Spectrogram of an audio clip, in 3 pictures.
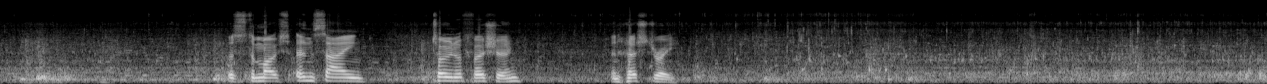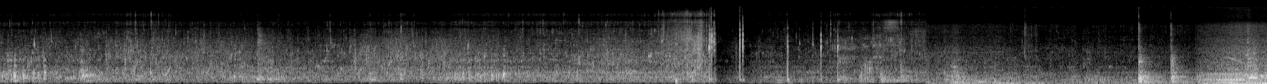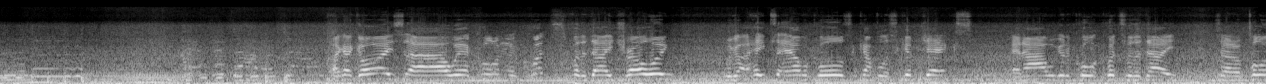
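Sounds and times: outboard engine humming: 0:00.0 - 0:38.0
water rushing past hull: 0:00.0 - 0:38.0
water sloshing against boat: 0:00.0 - 0:38.0.

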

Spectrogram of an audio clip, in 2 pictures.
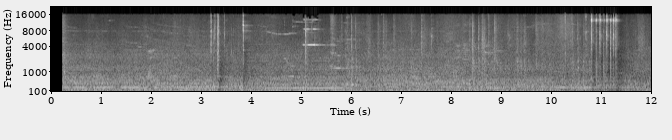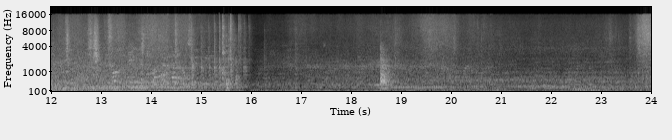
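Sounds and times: railway station low hum: 0:00.2 - 0:24.0.

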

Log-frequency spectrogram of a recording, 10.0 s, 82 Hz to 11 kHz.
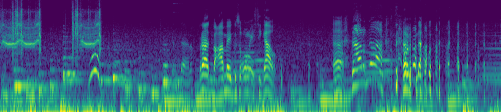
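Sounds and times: camera shutter clicks: 0:00.0 - 0:02.1
background music: 0:00.0 - 0:10.0.

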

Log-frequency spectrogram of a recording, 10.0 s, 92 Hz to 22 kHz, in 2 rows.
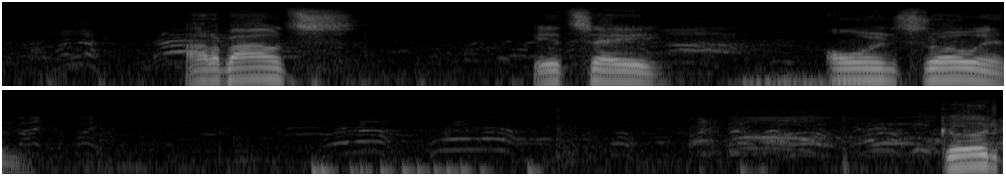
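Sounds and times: distant shouting voices: 0:05.1 - 0:10.0.

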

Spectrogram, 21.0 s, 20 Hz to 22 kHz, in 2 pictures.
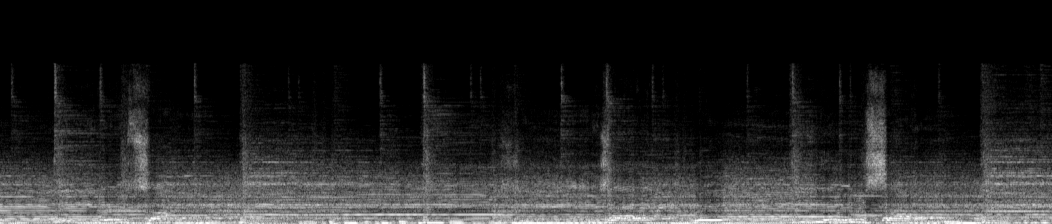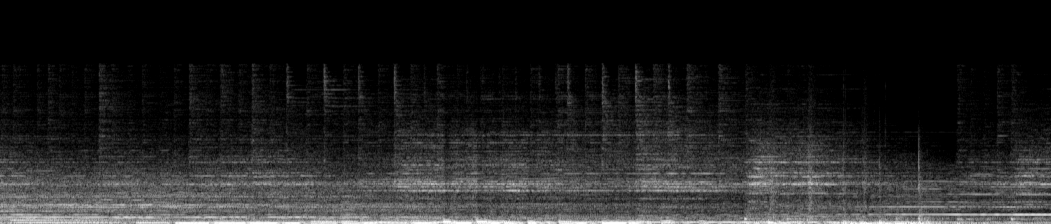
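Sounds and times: bass guitar: 0:00.0 - 0:21.0
drum kit: 0:00.0 - 0:21.0
electric guitars: 0:00.0 - 0:21.0.

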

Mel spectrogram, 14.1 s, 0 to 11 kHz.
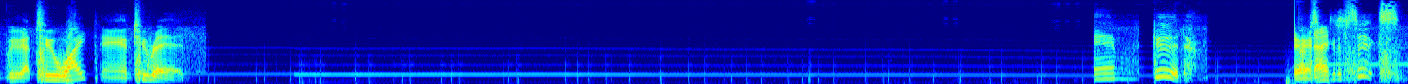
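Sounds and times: faint steady hum: 0:00.0 - 0:14.0.

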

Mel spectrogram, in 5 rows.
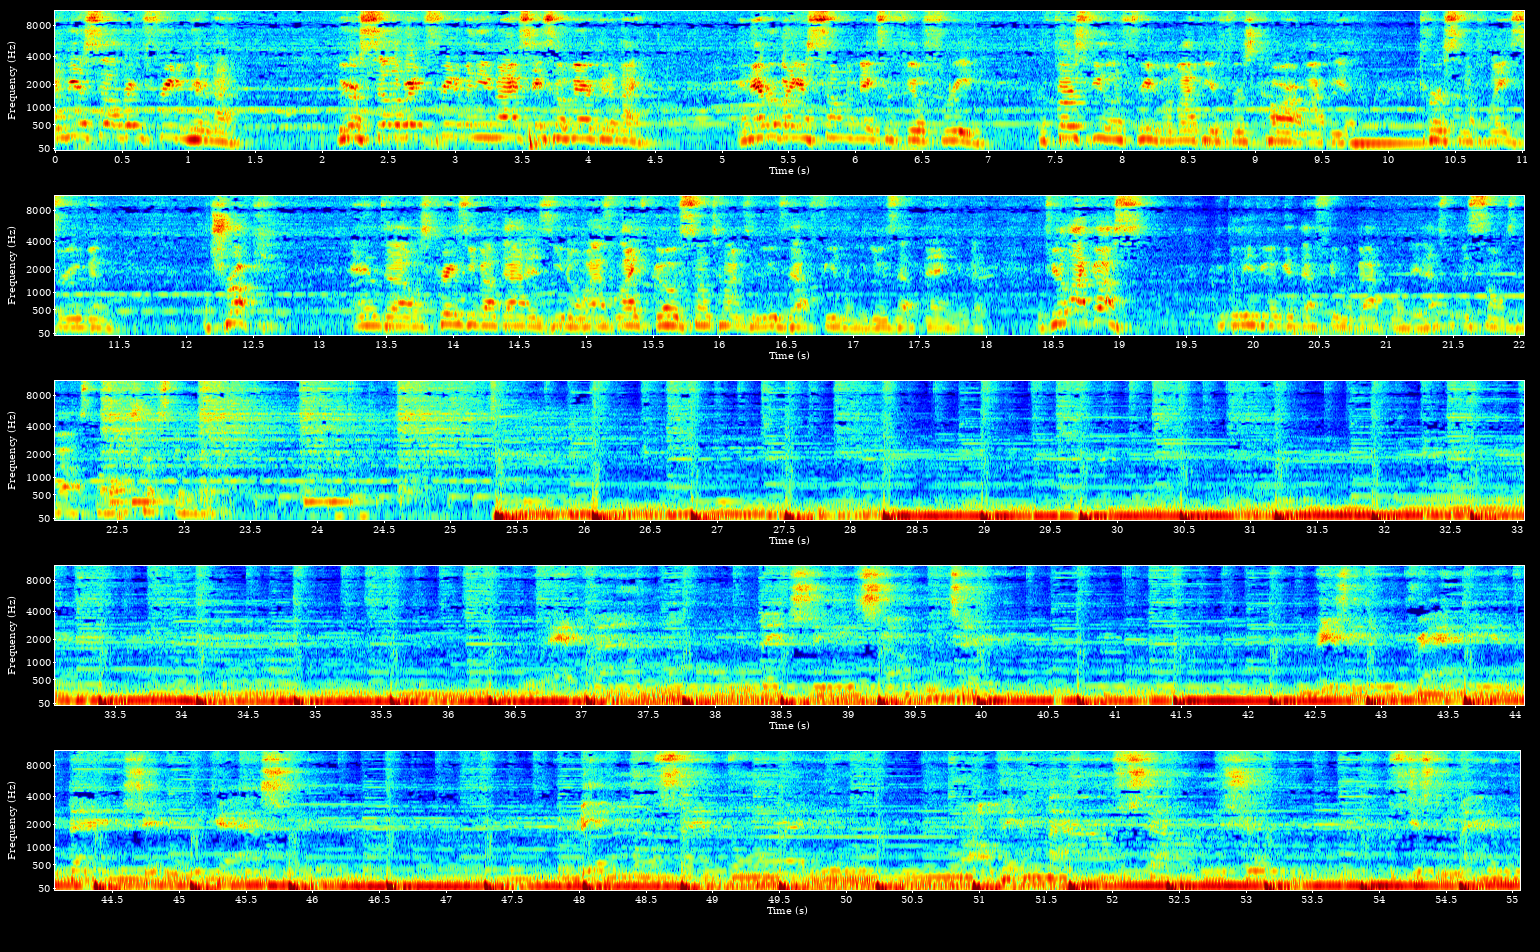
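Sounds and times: held bass notes: 0:00.0 - 0:55.0
live country band playing: 0:00.0 - 0:55.0
strummed guitars: 0:00.0 - 0:55.0
kick drum beat: 0:25.4 - 0:38.0
male lead vocal: 0:36.5 - 0:40.6, 0:42.2 - 0:46.4, 0:47.8 - 0:55.0.

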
